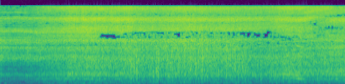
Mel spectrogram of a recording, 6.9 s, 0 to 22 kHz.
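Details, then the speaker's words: Live-steam boiler blower valve opened with a ring inside the stack, at 20 psi and with the stack removed: steady, even rush of steam with strong hiss and no sputtering; strong draft in the firebox, blower working normally. "It's 20 pounds of pressure. A lot of draft in the firebox."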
